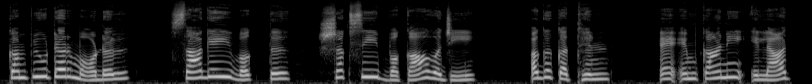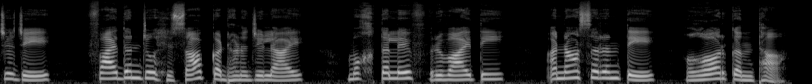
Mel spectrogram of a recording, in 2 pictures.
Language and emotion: Sindhi, neutral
